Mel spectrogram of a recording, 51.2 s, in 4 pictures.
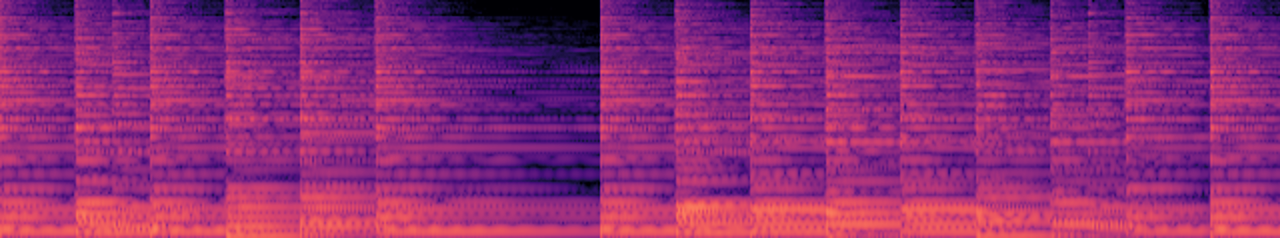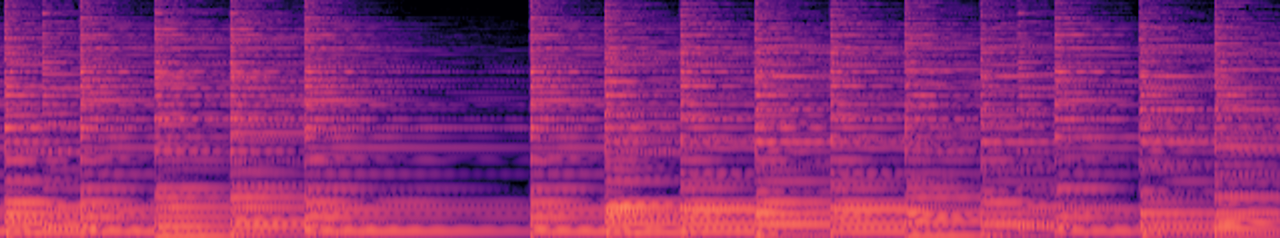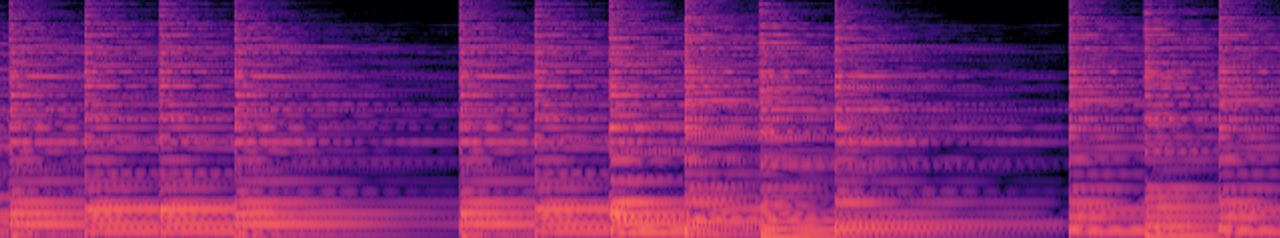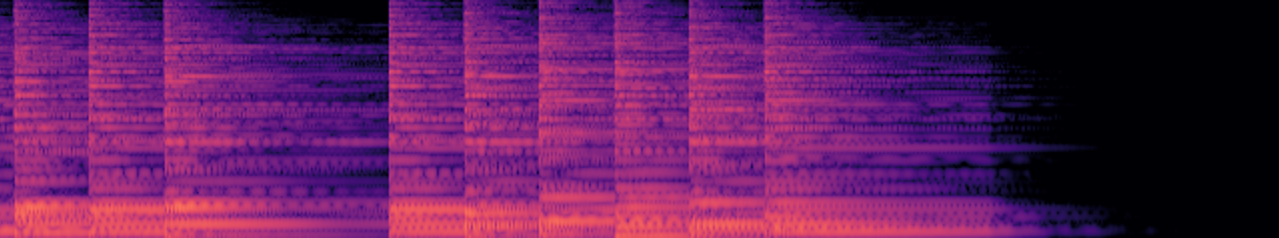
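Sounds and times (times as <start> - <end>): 
mono piano playing hymns: 0.0 - 48.0.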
